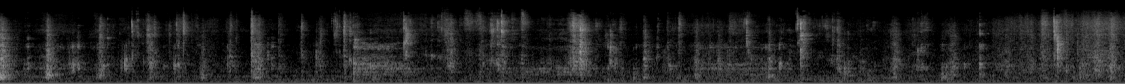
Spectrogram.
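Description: Close-miked chewing of a fried boneless chicken wing: many short, irregular mouth clicks and smacks.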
